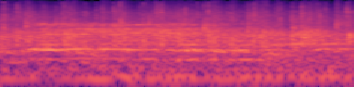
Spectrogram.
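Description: An audience in Brampton applauds four city councillors, a short burst of steady clapping with a faint murmur of voices through it.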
